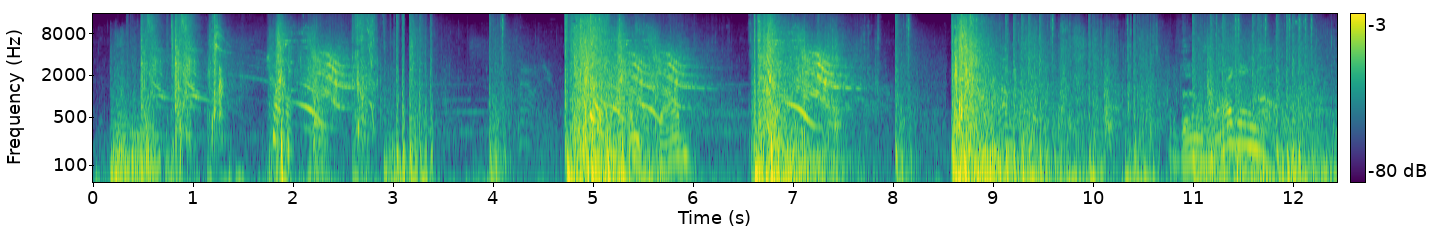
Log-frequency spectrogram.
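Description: Rapid bursts of gunfire from the Fallout: New Vegas video game, with dense crackling shots in clustered volleys and brief pauses between bursts; it sounds close and loud throughout.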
